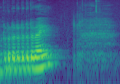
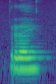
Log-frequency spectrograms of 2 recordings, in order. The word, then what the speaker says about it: re: Can you roll your R's on re? Mi, re, do.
